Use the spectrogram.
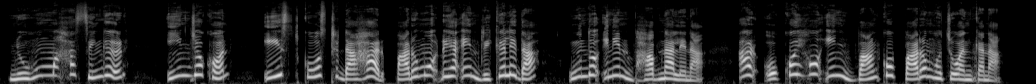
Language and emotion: Santali, angry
